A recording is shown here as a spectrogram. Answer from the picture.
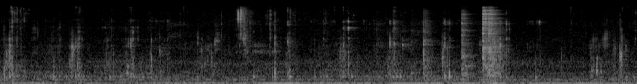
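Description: Close-miked chewing of sushi rolls: soft wet mouth clicks throughout, with two louder clicks about two and a half and five seconds in.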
